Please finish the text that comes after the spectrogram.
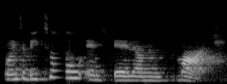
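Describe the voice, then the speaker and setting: A woman, speaking softly and hesitantly as a guest on a video call. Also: medium pitch, animated, measured pace. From Bahamas. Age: 30s. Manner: soft-spoken, hesitant with frequent ums. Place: indoors, small room. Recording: roomy, dull phone audio.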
